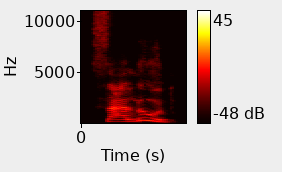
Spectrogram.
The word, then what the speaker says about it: salud: Health like to have good health you say salud salute let me write it here so you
